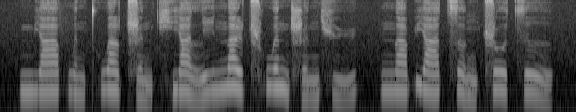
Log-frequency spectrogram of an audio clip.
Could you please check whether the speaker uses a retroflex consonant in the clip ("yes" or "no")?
yes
